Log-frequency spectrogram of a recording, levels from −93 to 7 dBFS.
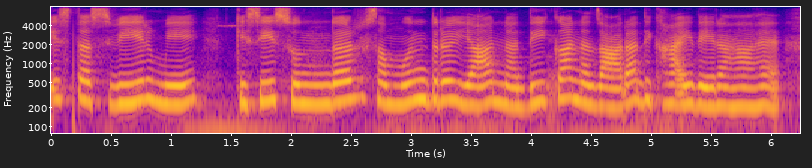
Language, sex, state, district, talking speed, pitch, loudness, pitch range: Hindi, female, Uttar Pradesh, Lalitpur, 135 wpm, 240 Hz, -12 LUFS, 225-260 Hz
